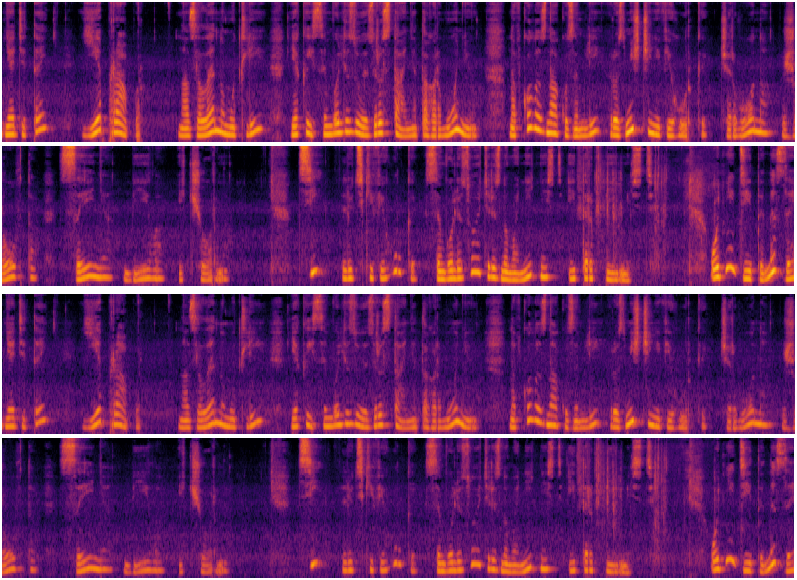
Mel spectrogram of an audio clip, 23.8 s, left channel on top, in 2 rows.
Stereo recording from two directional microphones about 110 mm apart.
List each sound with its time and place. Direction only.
0.0 s speech: 50° left (ahead or behind)
22.2 s a sound: 35° left (ahead or behind)
22.6 s speech: 30° left (ahead or behind)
